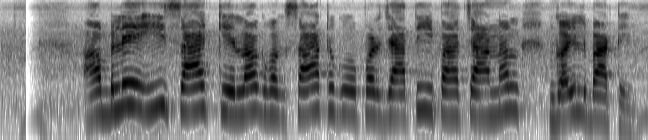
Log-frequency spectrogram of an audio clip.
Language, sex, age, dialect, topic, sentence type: Bhojpuri, female, 18-24, Northern, agriculture, statement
